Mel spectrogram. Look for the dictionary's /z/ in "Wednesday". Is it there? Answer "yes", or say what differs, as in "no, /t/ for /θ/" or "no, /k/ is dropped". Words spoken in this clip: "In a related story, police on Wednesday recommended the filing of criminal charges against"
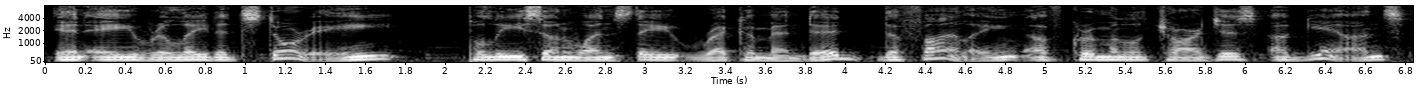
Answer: yes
